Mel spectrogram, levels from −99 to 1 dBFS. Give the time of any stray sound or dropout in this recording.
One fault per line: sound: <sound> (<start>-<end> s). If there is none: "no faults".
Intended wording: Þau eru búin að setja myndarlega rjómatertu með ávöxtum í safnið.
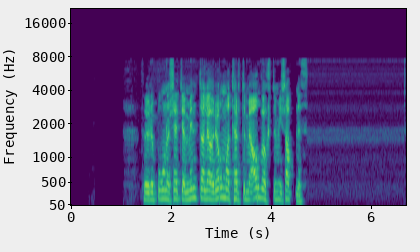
no faults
